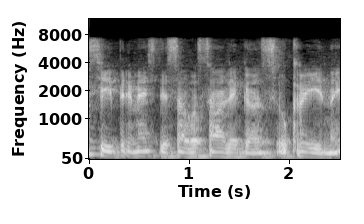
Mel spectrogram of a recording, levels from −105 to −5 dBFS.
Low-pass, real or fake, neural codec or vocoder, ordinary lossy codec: 7.2 kHz; fake; codec, 16 kHz, 8 kbps, FreqCodec, larger model; MP3, 96 kbps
